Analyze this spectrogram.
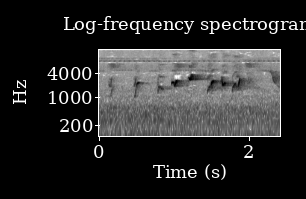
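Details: Caged red-whiskered bulbul singing a training song meant to teach young birds and excite other birds: a quick run of bright, liquid whistled notes rising and falling, each note short and clear, over a faint steady hiss.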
